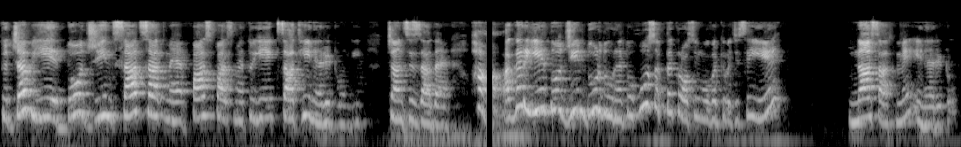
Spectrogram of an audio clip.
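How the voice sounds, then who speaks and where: Female biology teacher with a high voice, lecturing in an echoey room. Coaxing, keeps checking that the class follows. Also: lively intonation, moderate pace, a bit bright. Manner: coaxing, repeatedly checks understanding.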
